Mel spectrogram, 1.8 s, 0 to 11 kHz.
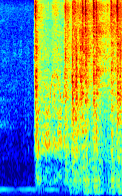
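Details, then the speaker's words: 1966 Volvo 220 Amazon wagon cranking in uneven bursts, never catching; no fuel coming through, pump suspected; cranks but won't start. "like I just want to get it started still don't have any fuel coming here"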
